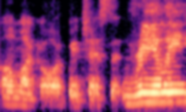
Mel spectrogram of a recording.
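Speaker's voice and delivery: words spoken through a fit of laughter. Reacting to a kitten climbing into a box, laughing while talking. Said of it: "I'm just laughing at my, my kitten".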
